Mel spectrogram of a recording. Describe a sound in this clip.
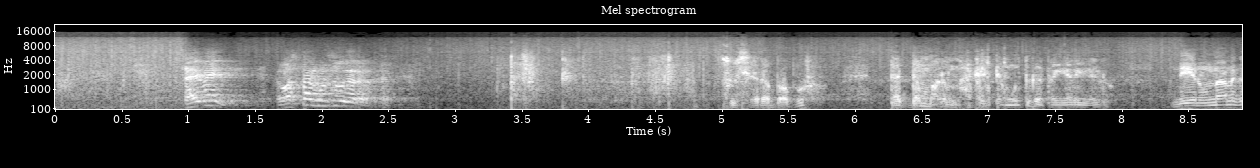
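An elderly man speaks sternly to another man.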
